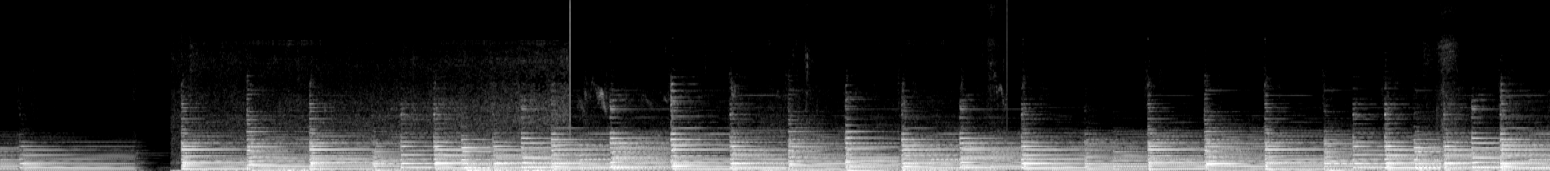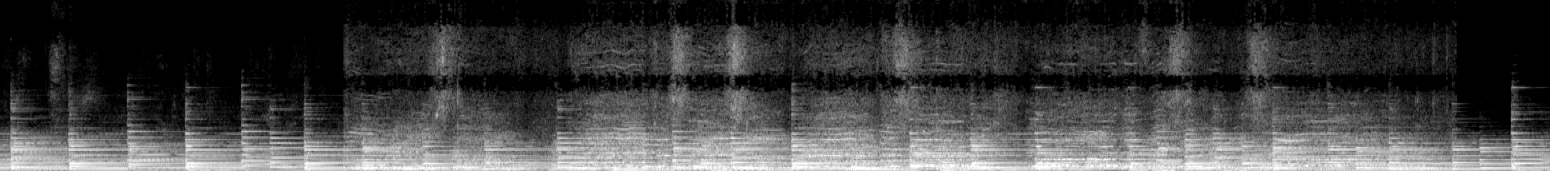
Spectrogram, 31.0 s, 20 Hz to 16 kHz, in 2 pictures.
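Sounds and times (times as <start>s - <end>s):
piano playing: 0.0s - 31.0s
choir singing: 18.9s - 30.1s.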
